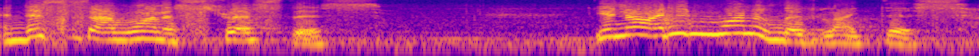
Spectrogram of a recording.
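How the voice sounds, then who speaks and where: Woman with an American accent at a fairly slow pace, with audible room echo and noticeable background noise. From New York City. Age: 70s. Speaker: recovering alcoholic speaker. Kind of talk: testimony. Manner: animated.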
